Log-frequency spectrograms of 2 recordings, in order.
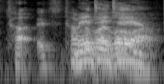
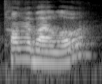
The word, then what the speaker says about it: Tagovailoa: It's Tagovailoa. – Tagovailoa.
